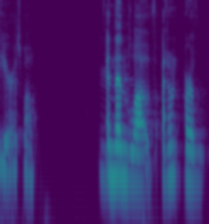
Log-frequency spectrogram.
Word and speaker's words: Lauv: I love it. They were one of my top artists of the year as well. And then Love, I think that's how you say it, Lauv, Love.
